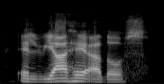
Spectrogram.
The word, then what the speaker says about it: El Viaje a Dos: Let's hear you say it. – El Viaje a Dos. – Perfect, perfect.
